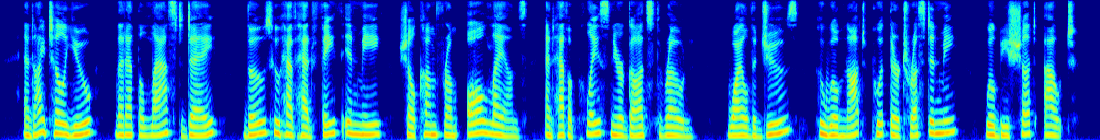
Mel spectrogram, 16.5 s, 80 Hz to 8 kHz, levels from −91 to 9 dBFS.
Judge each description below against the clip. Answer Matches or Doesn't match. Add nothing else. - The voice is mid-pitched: Doesn't match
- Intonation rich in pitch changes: Doesn't match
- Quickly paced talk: Doesn't match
